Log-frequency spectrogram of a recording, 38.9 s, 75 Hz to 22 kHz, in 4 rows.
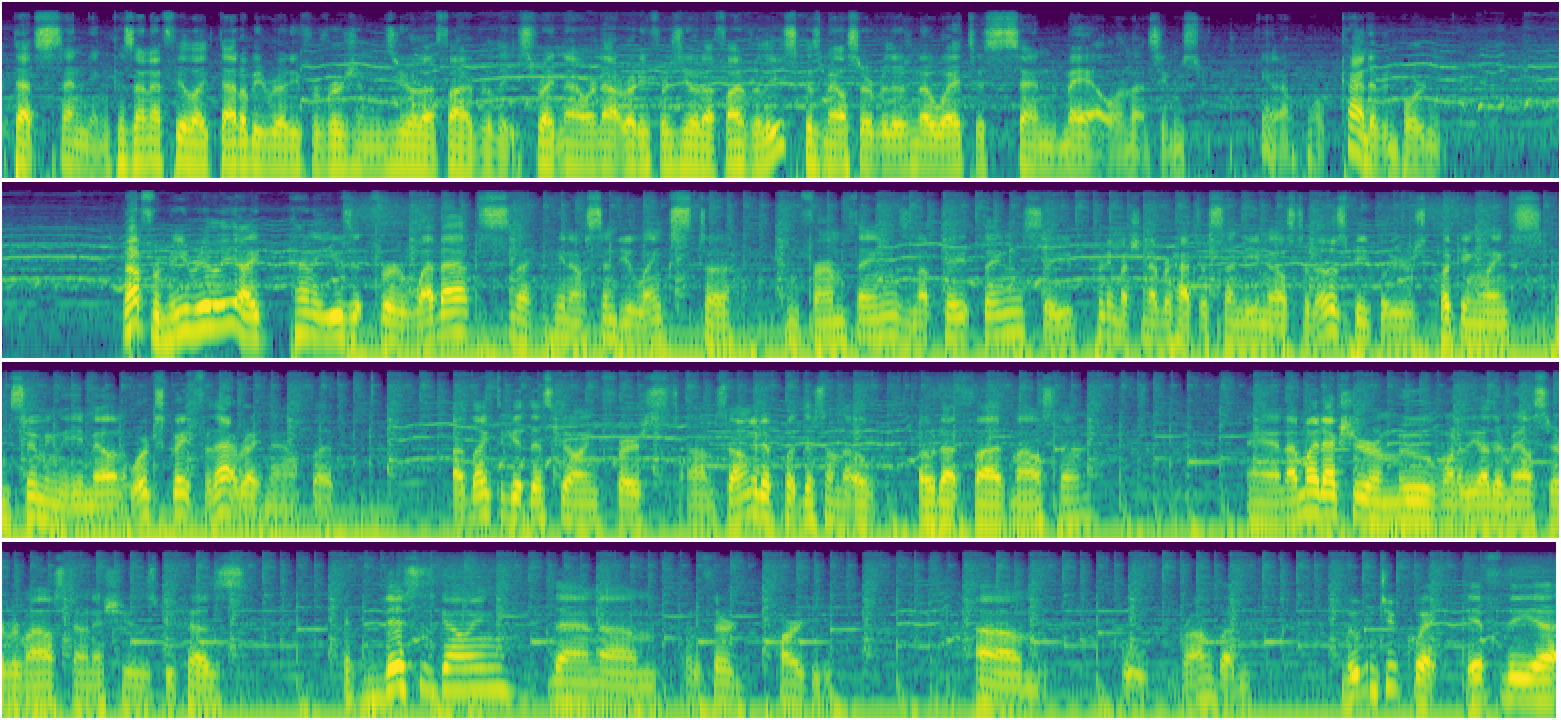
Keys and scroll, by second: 34.8 y.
